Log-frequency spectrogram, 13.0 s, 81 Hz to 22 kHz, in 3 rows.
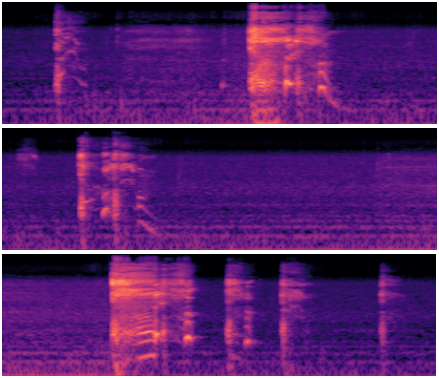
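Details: Adult with acute bronchitis about 10 days after a summer head cold that moved into the chest: repeated harsh coughing in bouts.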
